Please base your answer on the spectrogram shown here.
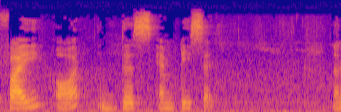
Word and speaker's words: phi: empty set will be with the Greek letter phi. This is PHI phi, इसको इस तरह से pronounce करेंगे और खाली एक curly bracket बना देंगे.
